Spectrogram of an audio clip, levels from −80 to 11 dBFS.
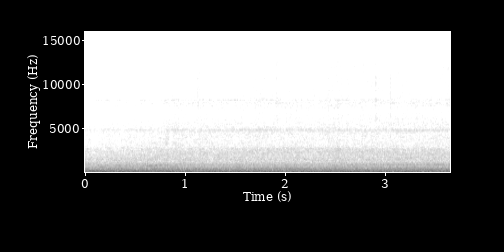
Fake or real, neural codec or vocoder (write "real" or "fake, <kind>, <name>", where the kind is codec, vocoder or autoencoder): real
